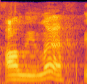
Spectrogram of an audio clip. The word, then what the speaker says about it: Alileche: Alileche is how John is pronouncing him.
